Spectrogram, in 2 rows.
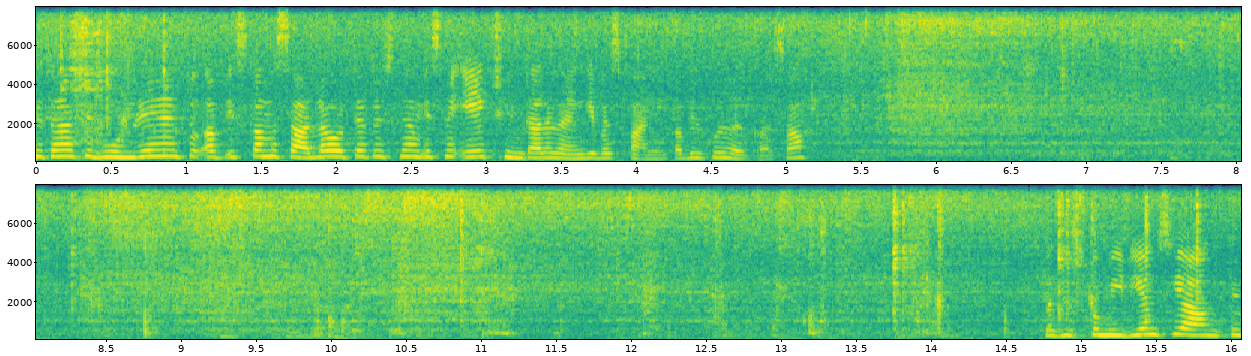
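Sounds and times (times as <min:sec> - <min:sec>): food sizzling in oil: 0:00.0 - 0:16.0
metal spatula scraping pan: 0:08.2 - 0:15.9.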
